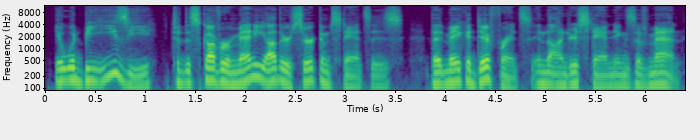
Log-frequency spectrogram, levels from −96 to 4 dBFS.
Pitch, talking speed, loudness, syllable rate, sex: 130 Hz, 170 wpm, -19 LUFS, 5.5 syllables/s, male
